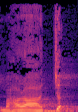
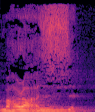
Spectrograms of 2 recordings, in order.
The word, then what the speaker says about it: Maharaj: Maharaj, not Maharaz. I wouldn't even know how to write that in Maharaj. How do you write that in English? There isn't any. It's anyway, it's not Maharaj.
